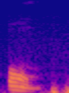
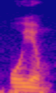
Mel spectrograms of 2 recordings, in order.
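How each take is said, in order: First: "पोम" in one syllable, POHM; no "yum" in "पोम", just one long o; claimed correct pronunciation. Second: "पोयम" in two syllables, PO-yum; common mispronunciation. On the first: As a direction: say "पोम" as pohm, rhyming with home. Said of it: "पोयम ना होकर के क्या है". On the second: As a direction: say "पोयम" as po-yam. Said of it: "उच्चारण पोयम ना होकर". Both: Shown as a demonstration.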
